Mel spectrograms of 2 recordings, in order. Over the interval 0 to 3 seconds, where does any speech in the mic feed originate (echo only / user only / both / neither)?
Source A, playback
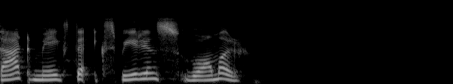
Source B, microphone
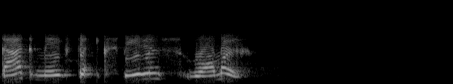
echo only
